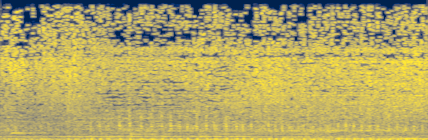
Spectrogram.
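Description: A motorcycle engine idles at a red-light intersection, giving a steady, continuous low rumble with a fine pulsing texture that holds evenly throughout, with no talk.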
